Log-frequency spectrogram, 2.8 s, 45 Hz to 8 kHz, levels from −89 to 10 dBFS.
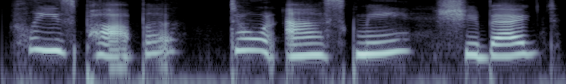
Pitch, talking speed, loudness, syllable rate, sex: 300 Hz, 150 wpm, -19 LUFS, 4.3 syllables/s, female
